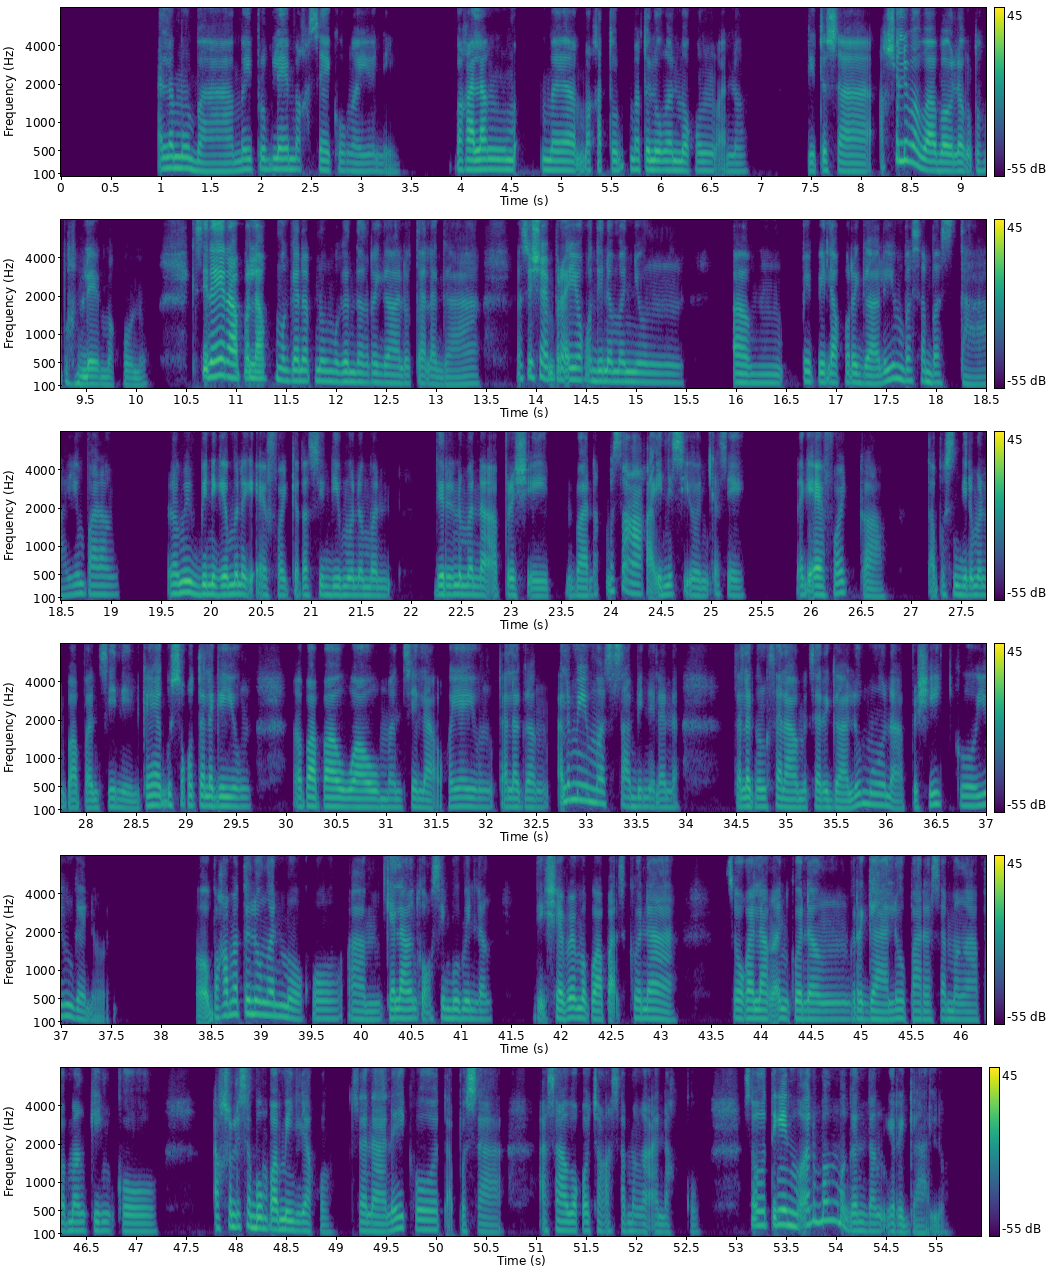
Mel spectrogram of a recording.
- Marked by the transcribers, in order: other background noise; tapping
- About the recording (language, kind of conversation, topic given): Filipino, advice, Paano ako makakahanap ng magandang regalong siguradong magugustuhan ng mahal ko?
